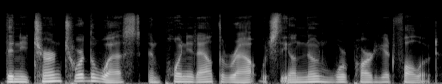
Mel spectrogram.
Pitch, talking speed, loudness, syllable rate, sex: 115 Hz, 245 wpm, -19 LUFS, 6.1 syllables/s, male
